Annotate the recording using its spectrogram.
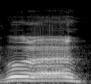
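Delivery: loud, high incredulous ogre voice; baffled brute demanding an answer; confused ogre. Acted. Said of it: "The ogre goes".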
